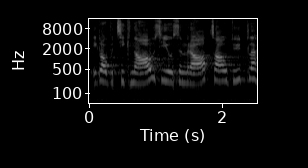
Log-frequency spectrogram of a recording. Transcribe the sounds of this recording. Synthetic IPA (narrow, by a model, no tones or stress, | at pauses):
ɪɡ̥loʊbətsiɡ̥nɑːlsiusəmɾɑːt͡sɑːldytlə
